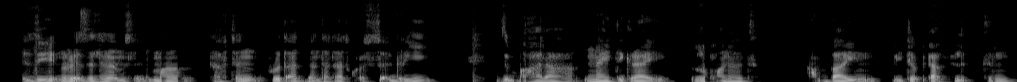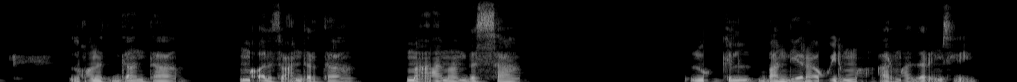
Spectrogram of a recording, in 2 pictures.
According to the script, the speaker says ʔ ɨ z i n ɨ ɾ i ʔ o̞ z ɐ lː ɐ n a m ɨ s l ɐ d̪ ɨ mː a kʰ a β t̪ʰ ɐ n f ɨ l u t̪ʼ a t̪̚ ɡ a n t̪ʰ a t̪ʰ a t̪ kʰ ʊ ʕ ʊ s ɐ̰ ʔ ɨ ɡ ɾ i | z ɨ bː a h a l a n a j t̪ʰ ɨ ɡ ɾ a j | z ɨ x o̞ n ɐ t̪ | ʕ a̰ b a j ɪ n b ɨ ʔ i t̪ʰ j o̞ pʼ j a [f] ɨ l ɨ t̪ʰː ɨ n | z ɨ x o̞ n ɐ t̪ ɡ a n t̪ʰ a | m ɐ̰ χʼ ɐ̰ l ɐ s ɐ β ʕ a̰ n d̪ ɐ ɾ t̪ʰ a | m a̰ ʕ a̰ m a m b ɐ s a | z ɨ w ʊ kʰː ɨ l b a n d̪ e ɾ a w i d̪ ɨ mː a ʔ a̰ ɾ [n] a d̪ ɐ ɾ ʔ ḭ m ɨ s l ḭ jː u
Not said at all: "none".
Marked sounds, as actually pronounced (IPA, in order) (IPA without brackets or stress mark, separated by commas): f, m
